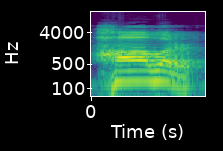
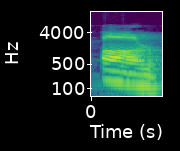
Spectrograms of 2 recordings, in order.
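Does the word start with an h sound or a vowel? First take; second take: h sound; vowel. First: The word starts with an audible h sound. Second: The word starts directly with a vowel sound. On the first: The speaker calls it wrong. "ऐसा कुछ नहीं पढ़ते हैं" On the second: The speaker calls it right. "आर पढ़ते हैं"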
